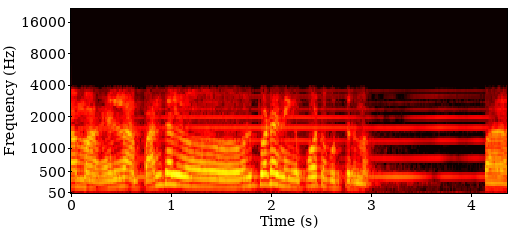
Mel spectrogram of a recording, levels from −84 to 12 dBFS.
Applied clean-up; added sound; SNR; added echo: none; Bowed string instrument; 19 dB; reverberation time 0.4 s.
